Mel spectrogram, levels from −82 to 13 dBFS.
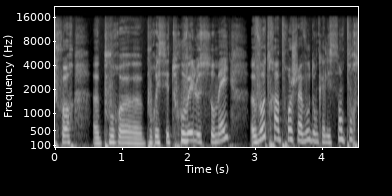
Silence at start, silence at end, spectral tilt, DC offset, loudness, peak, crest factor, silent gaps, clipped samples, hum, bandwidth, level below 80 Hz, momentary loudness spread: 0 s; 0 s; -3.5 dB/octave; under 0.1%; -17 LUFS; -4 dBFS; 12 dB; none; under 0.1%; none; 16.5 kHz; -32 dBFS; 6 LU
